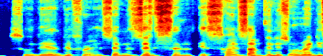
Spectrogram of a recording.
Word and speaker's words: sitzen: Then sitzen und sitzen. So please pronunciation E wie Ida. Sitzen und setzen.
